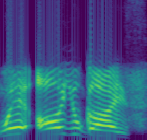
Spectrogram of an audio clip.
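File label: request help, female; vo; agents; jungle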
